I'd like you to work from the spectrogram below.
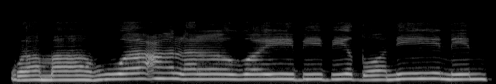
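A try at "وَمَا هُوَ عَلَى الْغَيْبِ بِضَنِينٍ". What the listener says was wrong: Cantik, lanjut.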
